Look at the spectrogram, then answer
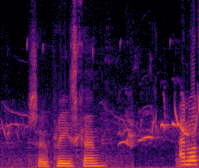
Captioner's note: birds chirpping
